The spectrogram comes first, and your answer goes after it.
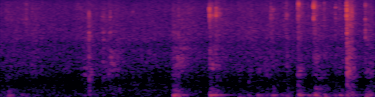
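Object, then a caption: Plastic laptop keyboard. Bare fingertips with short nails tap keys on a black plastic laptop keyboard in continuous, uneven typing. Soft, low thuddy key presses come with faint bright clicks, a few strokes landing noticeably harder than the rest, and each sound dies away almost at once.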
